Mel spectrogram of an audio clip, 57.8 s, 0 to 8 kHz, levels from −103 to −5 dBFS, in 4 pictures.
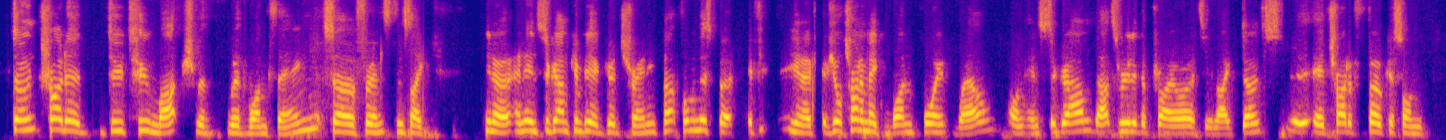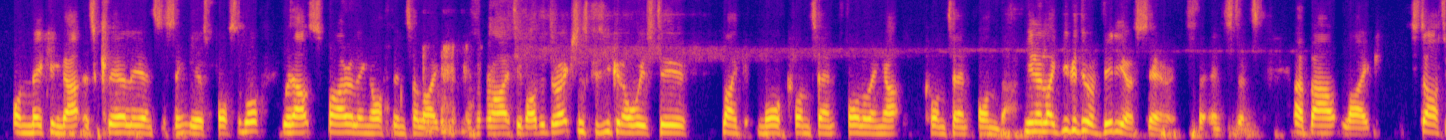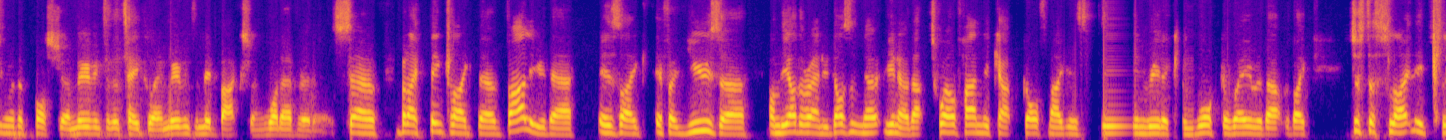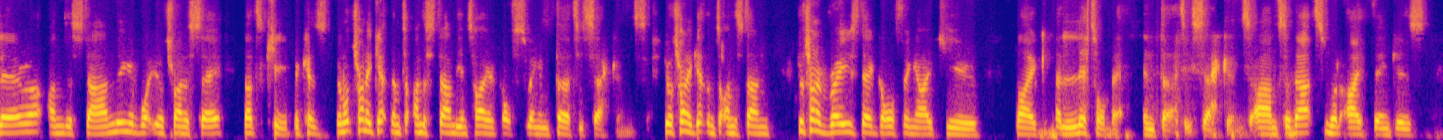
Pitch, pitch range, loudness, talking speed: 165 Hz, 150-185 Hz, -17 LUFS, 210 wpm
